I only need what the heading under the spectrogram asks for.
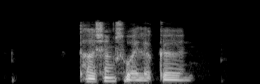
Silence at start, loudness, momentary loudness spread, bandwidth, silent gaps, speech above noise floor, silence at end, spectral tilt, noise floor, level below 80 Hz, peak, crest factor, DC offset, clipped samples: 0.8 s; -17 LUFS; 7 LU; 8.2 kHz; none; 55 dB; 0.7 s; -4 dB/octave; -72 dBFS; -60 dBFS; -2 dBFS; 18 dB; under 0.1%; under 0.1%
